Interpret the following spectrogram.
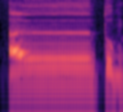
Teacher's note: nunnya ini dibaca dengan samar ditahan dua harakat sambil lidah kita mendekat ke huruf ta, ke makhraj huruf ta. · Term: ikhfa hakiki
